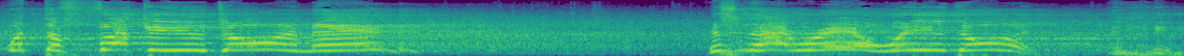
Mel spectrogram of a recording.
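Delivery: dad screaming at the other parents, high and outraged; outraged yell. Retold or imitated. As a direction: yell across the playground in outrage.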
